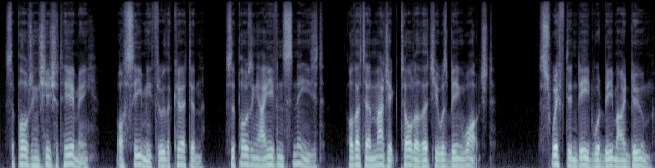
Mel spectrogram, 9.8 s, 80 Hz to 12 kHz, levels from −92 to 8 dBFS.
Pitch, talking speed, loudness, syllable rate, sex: 105 Hz, 190 wpm, -19 LUFS, 5.2 syllables/s, male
